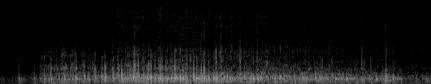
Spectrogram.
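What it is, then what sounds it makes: Leather handbag. Fingernails of both hands scratch across a tan pebbled leather handbag with a hollow body. The result is a dense, continuous scratching with a warm, hollow low-mid tone. It swells in from near silence, holds steady, and thins out toward the end.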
